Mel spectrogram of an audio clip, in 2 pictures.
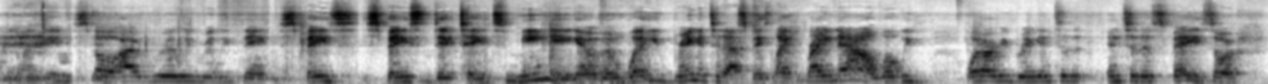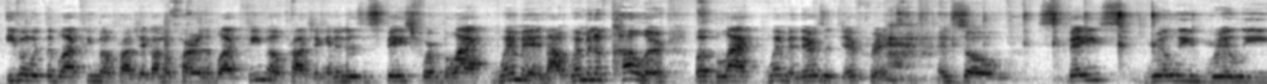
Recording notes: Audio from the 4th annual BlackFemaleProject/Black Teacher Project Women’s History Month Event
